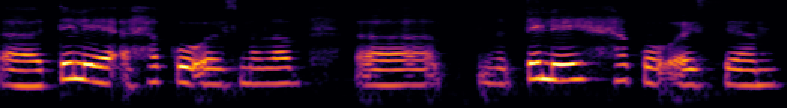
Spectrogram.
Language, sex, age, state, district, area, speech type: Kashmiri, female, 30-45, Jammu and Kashmir, Budgam, rural, spontaneous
